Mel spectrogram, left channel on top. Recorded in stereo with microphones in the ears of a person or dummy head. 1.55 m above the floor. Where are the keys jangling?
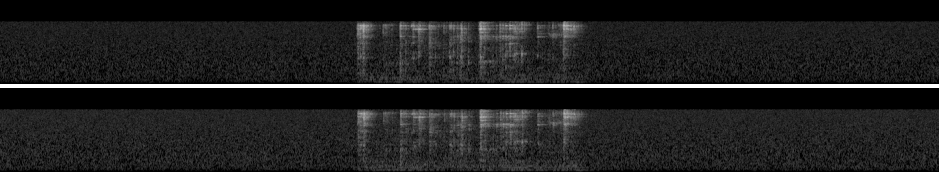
70° left (ahead or behind), 2 m; by 5.8 s 55° left (ahead or behind), 3 m.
